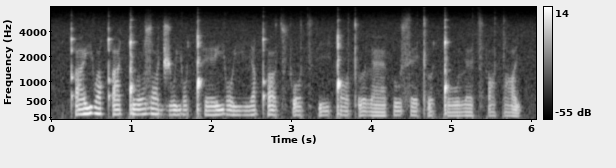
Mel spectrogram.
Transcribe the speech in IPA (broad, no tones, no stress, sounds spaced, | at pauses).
qʼ ɛ j u qʼ ɛ ǃ u zˤ o d͡ʒ u j o ǃʰ e j o j i qʼ u t͡sʼ o t͡sʼ i ǃ ɔ tʼ ɵ l æ θ u s e tʼ ɵ ǃ o l ɛ t͡sʼ o tˤ i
